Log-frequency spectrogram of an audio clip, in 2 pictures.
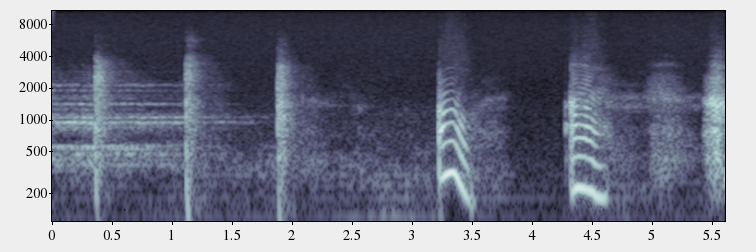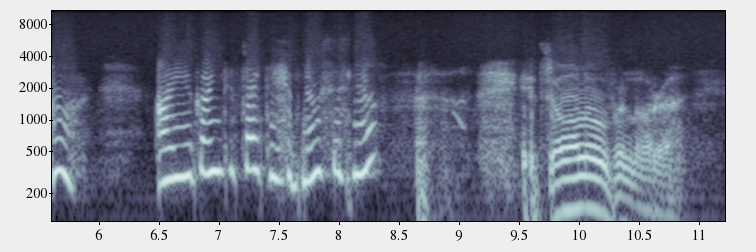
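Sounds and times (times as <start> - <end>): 
faint steady hum: 0.0 - 11.2
sharp hand claps: 0.4 - 2.1
speech: 6.8 - 8.8, 9.7 - 11.0.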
